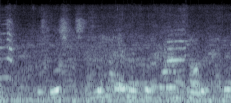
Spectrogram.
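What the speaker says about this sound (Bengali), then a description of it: "এখানে কিছু দেশি হাঁস দেশি হাঁস এবং রাজহাঁস আছে" Local ducks and geese honk in short nasal calls at a poultry market in Mirpur, Kushtia, close by and repeated over a background of crowd babble and people talking.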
